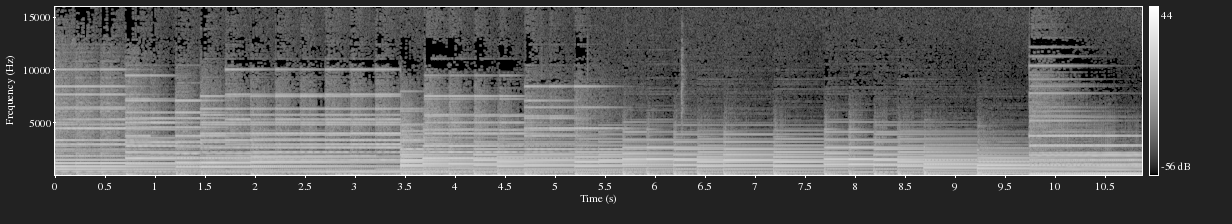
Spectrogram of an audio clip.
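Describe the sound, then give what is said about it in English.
Church bells inside Charlotte Church ring out the melody of a pop tune, a steady run of loud, resonant struck notes with overlapping ringing tails, played alone with no voices. “This is what Matt played on the bells inside Charlotte Church earlier.”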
